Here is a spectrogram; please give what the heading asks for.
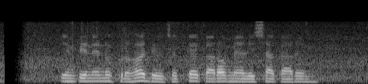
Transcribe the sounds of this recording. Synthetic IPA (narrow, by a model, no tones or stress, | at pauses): ʔimpinenuɡ̥ɾɔɦɔd̪̥i̤u̥ʒ̥ṳt̪̚kekaɾomelisakaɾʊn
